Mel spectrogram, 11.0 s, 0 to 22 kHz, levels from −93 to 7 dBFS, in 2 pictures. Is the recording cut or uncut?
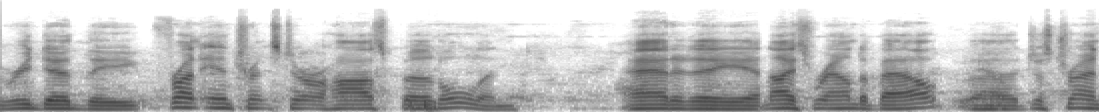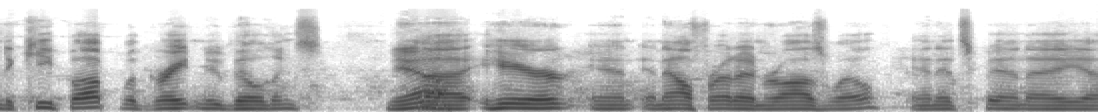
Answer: cut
